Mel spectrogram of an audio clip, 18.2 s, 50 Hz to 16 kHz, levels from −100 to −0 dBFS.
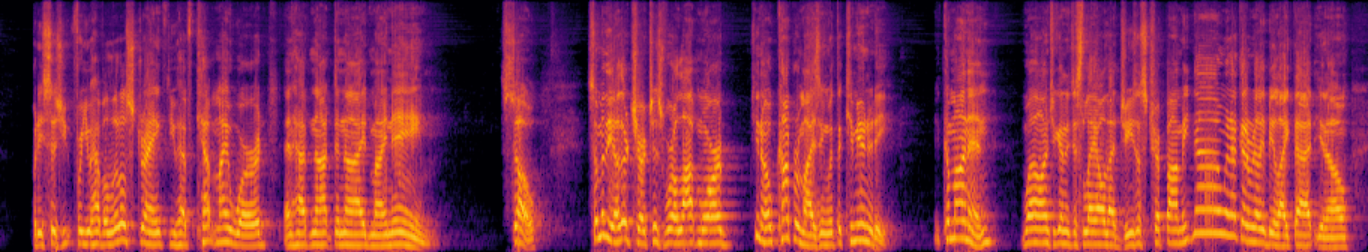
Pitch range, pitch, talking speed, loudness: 165-215 Hz, 190 Hz, 210 wpm, -14 LUFS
